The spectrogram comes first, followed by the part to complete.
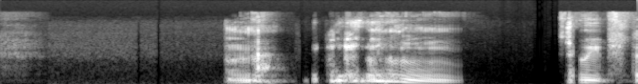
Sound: clears throat

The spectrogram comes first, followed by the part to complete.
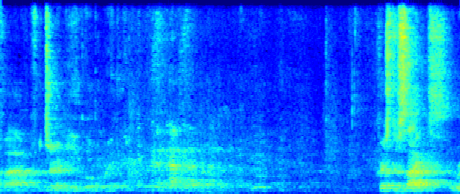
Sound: laugh

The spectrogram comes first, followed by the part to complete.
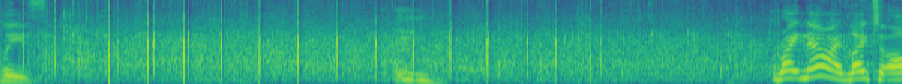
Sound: applause

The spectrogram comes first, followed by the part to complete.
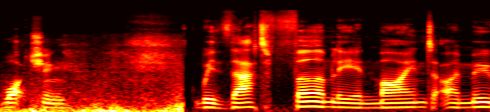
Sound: voiceover

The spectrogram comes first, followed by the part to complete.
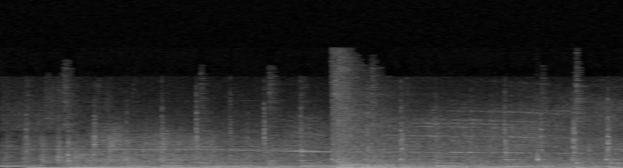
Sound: intense music; airplane

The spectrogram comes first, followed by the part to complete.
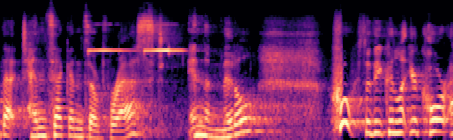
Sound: timer beeps

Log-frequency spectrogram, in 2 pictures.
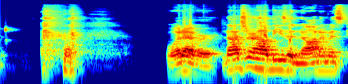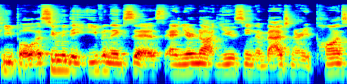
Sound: chuckle

